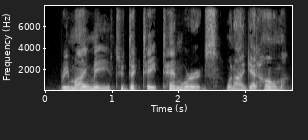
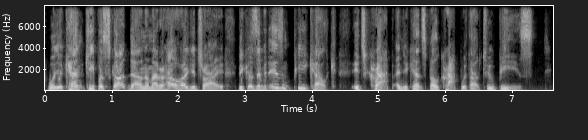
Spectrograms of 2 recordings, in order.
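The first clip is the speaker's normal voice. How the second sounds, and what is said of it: Horrible put-on accent. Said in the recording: “lose a point for that horrible accent”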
